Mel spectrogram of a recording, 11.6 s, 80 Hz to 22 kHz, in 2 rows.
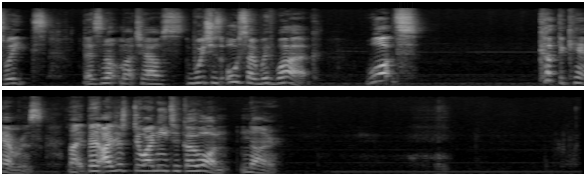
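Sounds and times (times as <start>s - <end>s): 
speech: 0.0s - 4.2s, 5.4s - 8.7s
low steady hum: 0.0s - 11.6s
slurping sips from a drink: 9.9s - 10.4s.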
